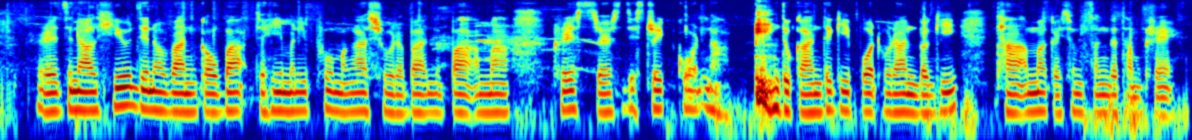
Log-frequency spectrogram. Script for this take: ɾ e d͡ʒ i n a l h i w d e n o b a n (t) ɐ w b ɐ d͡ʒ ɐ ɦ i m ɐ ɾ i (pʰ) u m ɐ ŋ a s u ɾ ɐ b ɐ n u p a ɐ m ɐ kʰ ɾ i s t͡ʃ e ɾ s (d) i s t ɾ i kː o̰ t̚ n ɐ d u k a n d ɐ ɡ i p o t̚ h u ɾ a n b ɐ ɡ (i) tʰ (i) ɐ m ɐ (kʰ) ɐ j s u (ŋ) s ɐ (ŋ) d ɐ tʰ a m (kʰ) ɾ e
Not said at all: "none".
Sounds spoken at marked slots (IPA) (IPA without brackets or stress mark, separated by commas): k, pʰ, d, i, a, k, m, ŋ, kʰ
